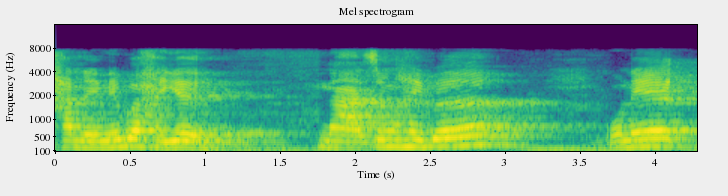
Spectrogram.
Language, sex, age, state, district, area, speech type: Bodo, female, 60+, Assam, Chirang, rural, spontaneous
